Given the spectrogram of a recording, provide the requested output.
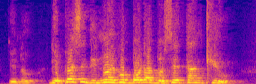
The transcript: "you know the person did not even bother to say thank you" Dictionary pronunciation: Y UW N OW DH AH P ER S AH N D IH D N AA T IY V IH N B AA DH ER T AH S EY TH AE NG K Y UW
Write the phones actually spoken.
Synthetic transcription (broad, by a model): Y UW N OW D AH P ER S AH N D IH D N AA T IY V IH N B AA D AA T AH S EY T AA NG K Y UW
